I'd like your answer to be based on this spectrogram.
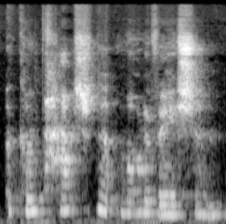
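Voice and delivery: soft, unhurried meditation voice with long pauses; guided meditation. Acted. Teacher settling meditators into posture and compassionate motivation, guided meditation. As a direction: ease them gently into stillness, phrase by phrase.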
